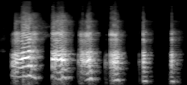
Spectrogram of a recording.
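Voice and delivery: loud high laughter. Real, not acted. Laughter meditation.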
